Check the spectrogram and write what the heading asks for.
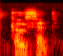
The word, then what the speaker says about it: Cosaint: them but uh the the irish pronunciation is cousin yeah i always put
